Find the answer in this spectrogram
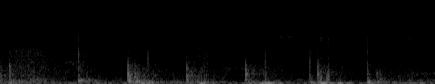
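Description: Faint, irregular footsteps and light knocks, about one every half second to second, as people move about and sit down.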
